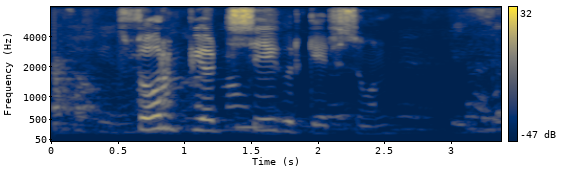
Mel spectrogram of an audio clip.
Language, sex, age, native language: Icelandic, female, 18-19, Icelandic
